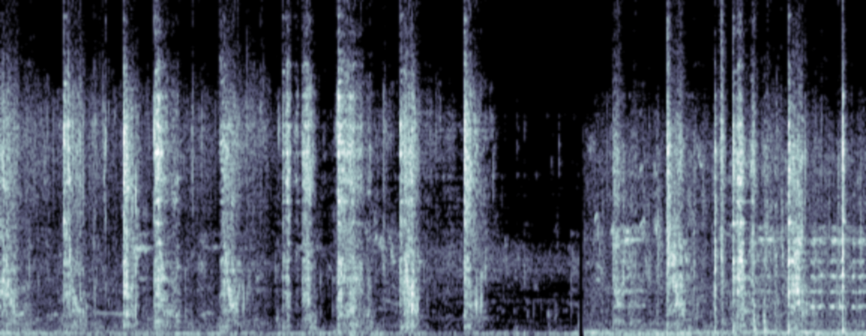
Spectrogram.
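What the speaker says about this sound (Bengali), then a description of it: "এবার নেড়ে নেবো আবার" Soybean curry stirred in a pan with garam masala, a spoon scraping and clinking against the metal in repeated strokes, fairly close and clear with no talk.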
